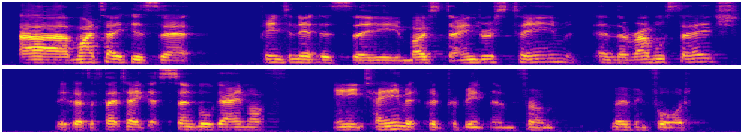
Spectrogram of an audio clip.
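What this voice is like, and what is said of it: New Zealand accent. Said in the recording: “It's a recognizable accent.”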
